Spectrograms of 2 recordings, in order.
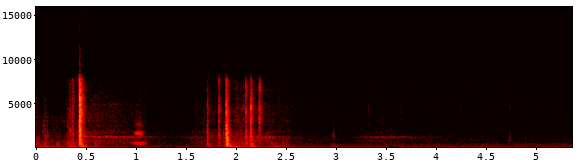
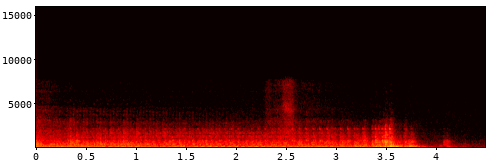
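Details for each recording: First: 2018 Citroen Berlingo 1.6 BlueHDi diesel van, 35,000 miles, sat six months after a DPF-fault power loss: clicks, short crank, then starts and settles to a steady, slightly rough idle after a missing fuel pump fuse was replaced and codes cleared. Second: 2018 Citroen Berlingo 1.6 BlueHDi diesel van, 35,000 miles, sat six months as a non-starter after a DPF fault, fuel pump code cleared: catches, runs unevenly a few seconds, then stalls; air still in the fuel system.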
